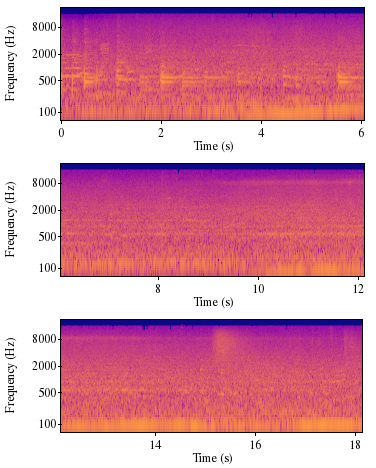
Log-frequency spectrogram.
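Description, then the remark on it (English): A steady, unbroken rumble of road traffic fills the scene, deep and constant with a low engine drone and a faint airy hiss, no single vehicle standing out. “Well, mostly traffic noise.”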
